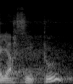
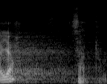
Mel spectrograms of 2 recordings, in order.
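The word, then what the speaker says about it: يَحْسَبُ: Karena dalam qiraat sab'ah ada yang baca yahsibu, qiraat kita baca yahsabu. Tapi guru-guru kita kalau ngajar fikih itu bacanya yahsibu. Tapi kalau baca Quran, yahsabu.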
